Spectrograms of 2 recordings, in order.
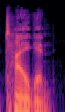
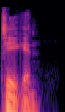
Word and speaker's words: Teigen: Oh, by the way, and she does pronounce it Teigen, not Teigen.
